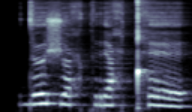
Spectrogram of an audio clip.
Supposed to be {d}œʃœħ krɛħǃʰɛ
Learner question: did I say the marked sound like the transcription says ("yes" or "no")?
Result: yes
